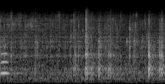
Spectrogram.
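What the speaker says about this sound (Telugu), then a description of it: "కరివేపాకు వేస్తున్నా. తుంచి ఇట్లా వేసుకోవాలి. అబ్బో చిట్టుపట్లాడుతున్నాయి." Curry leaves dropped into hot oil crackle and spit up close, a dense frying hiss with sharp pops scattered through, no voices.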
